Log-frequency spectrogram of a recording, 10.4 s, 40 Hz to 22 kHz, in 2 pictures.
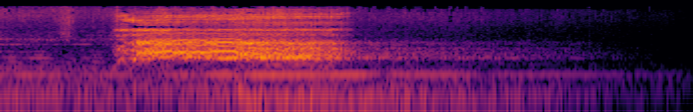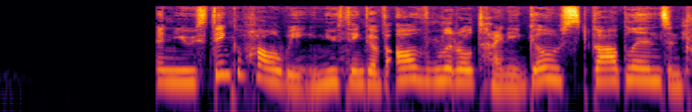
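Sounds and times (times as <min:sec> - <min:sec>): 
loud piercing blood-curdling scream: 0:00.8 - 0:03.8
speech: 0:06.4 - 0:10.3.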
